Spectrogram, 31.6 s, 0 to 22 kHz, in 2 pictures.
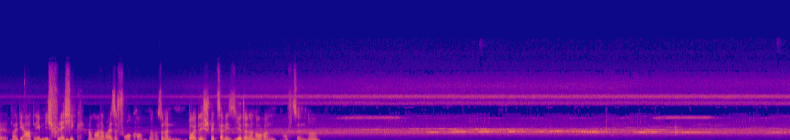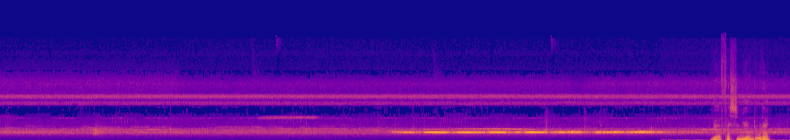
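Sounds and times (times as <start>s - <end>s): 
speech: 0.0s - 6.5s, 30.1s - 31.3s
high insect hiss: 0.0s - 31.6s
great tinamou whistling calls: 8.3s - 14.2s, 23.6s - 31.6s.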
